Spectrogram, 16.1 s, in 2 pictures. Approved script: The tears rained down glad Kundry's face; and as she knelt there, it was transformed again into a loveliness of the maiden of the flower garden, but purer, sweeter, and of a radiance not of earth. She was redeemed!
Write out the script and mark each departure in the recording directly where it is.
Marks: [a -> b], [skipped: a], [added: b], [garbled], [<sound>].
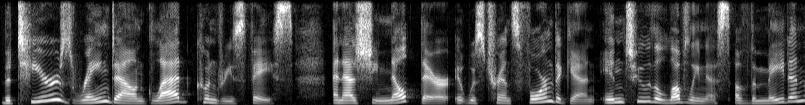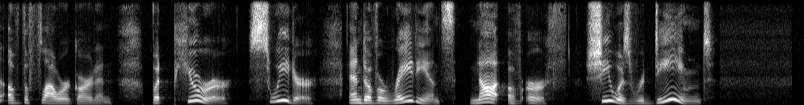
The tears rained down glad Kundry's face; and as she knelt there, it was transformed again into [a -> the] loveliness of the maiden of the flower garden, but purer, sweeter, and of a radiance not of earth. She was redeemed!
